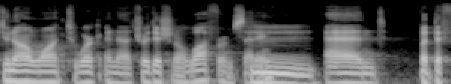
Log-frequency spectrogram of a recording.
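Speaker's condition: No condition

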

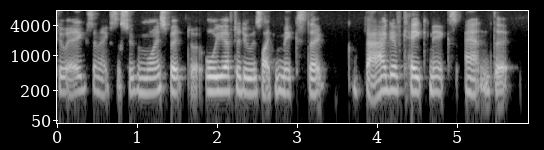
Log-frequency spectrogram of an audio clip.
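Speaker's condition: No condition

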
